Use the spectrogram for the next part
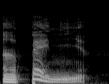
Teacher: Final E, you don't insist on it. It's ny, the last sound.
